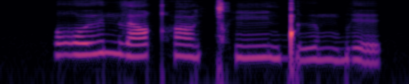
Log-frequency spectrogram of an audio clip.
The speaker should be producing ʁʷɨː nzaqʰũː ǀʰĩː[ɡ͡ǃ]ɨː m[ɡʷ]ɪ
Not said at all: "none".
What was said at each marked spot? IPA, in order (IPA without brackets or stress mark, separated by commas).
ɡ͡ǃ, b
